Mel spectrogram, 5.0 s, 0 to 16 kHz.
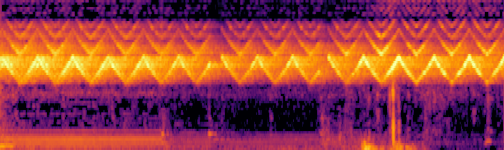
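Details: Kawasaki ZX12R motorcycle, 2,366 miles, long-stored with dead battery, power connected straight to battery leads: warbling electronic alarm siren sweeping up and down about three times a second as soon as power arrives; alarm system has power.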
